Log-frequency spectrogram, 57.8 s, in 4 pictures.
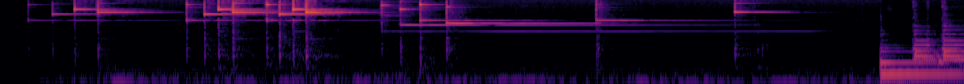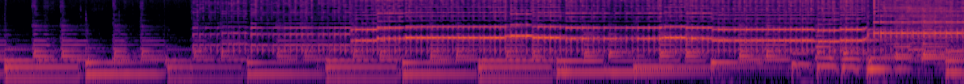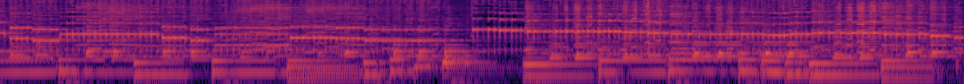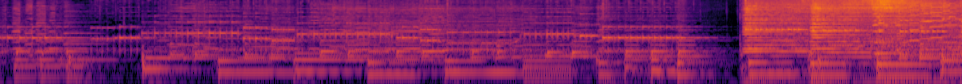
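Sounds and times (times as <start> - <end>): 
waltz music: 13.5 - 57.8.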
